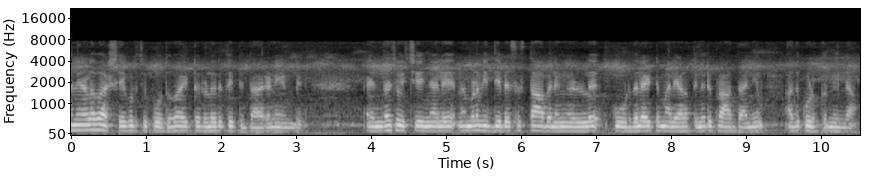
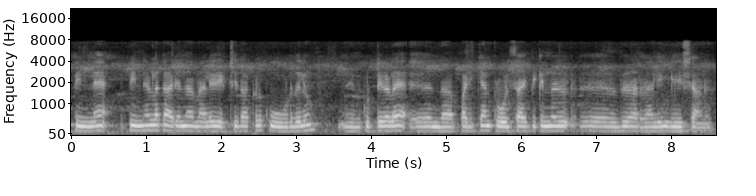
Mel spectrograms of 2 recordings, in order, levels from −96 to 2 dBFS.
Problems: constant background noise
